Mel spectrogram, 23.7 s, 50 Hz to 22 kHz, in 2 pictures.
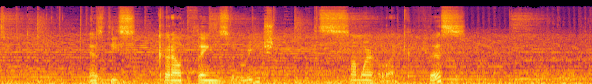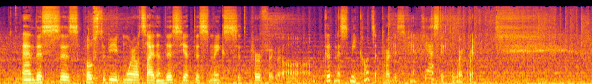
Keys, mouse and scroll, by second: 1.0 g.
